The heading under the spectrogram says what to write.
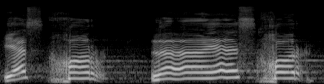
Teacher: Sin tipis, kho-nya tebal. Jadi yaskhar, la yaskhar.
